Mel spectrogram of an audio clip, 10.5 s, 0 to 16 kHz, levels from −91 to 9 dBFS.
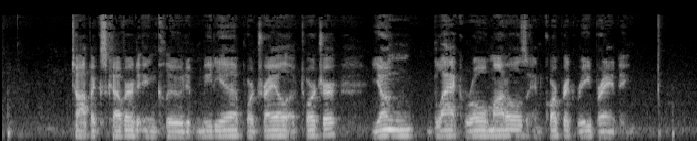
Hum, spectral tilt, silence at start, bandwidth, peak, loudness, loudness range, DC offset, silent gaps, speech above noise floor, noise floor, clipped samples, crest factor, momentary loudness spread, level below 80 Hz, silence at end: none; -5.5 dB/octave; 0.1 s; 11.5 kHz; -2 dBFS; -19 LUFS; 2 LU; under 0.1%; none; 33 dB; -52 dBFS; under 0.1%; 18 dB; 13 LU; -44 dBFS; 0.35 s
